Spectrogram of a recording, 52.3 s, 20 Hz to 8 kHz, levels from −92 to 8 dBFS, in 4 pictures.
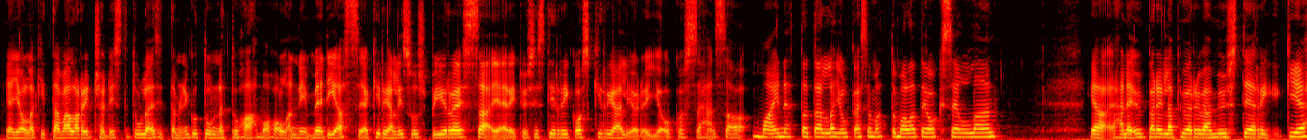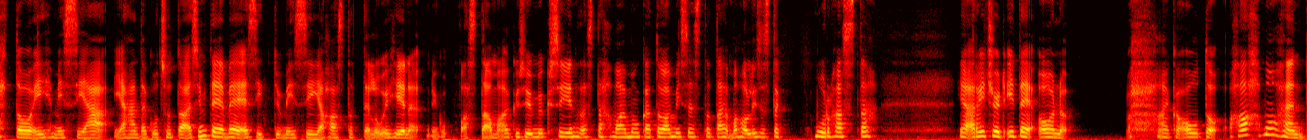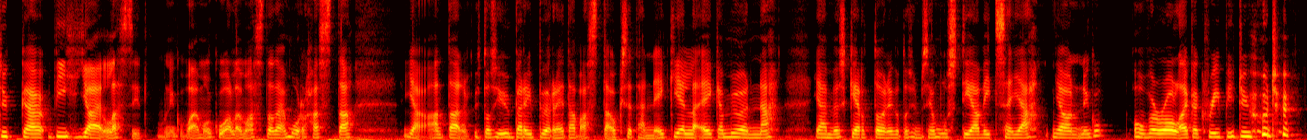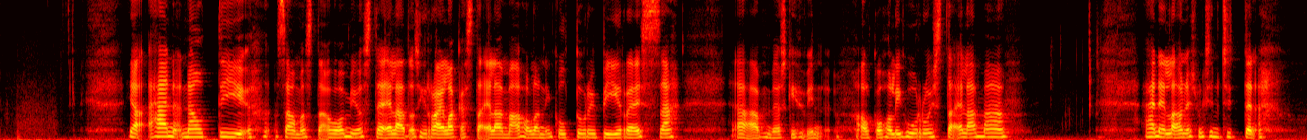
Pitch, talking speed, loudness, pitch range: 205 Hz, 130 wpm, -28 LUFS, 195-230 Hz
